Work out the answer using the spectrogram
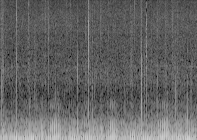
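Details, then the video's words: Domestic cat purring as a steady, deep rumbling drone, with sharp crackles and pops from a fireplace scattered throughout. "Fall asleep to the Purring of a Cat"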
